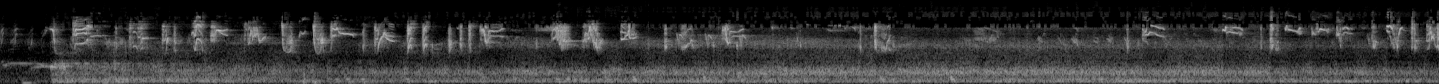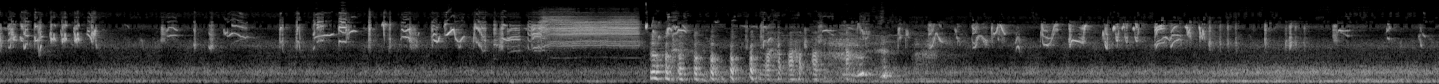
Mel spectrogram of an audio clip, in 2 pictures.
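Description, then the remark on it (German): A Eurasian siskin sings a fast, continuous twittering song of rapid chirps and trills, with a drawn-out wheezy note partway through, clear against faint background insect hum. “Dann hören wir jetzt einmal den Erlenzeisig uns an.”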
